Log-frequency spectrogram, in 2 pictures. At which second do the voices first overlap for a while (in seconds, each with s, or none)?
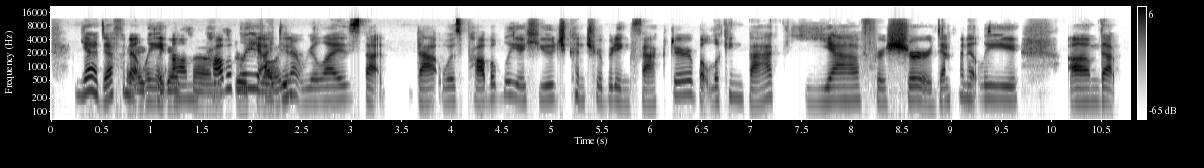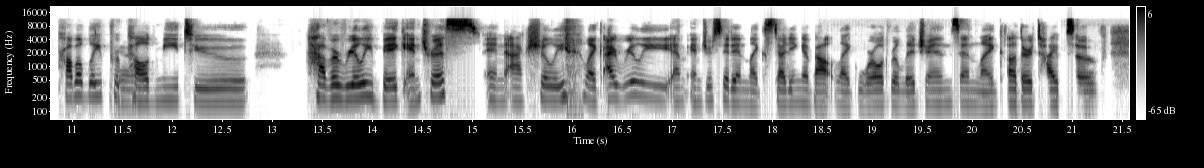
0.8 s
